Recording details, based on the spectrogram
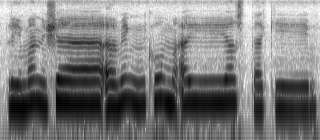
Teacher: nun sukun bertemu dengan shin yang disebut juga hukum ikhfa dan dibaca secara samar-samar.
